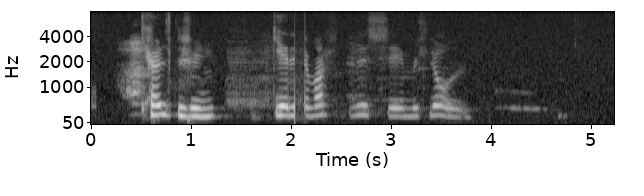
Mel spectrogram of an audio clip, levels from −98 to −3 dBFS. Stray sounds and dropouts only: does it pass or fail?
fail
